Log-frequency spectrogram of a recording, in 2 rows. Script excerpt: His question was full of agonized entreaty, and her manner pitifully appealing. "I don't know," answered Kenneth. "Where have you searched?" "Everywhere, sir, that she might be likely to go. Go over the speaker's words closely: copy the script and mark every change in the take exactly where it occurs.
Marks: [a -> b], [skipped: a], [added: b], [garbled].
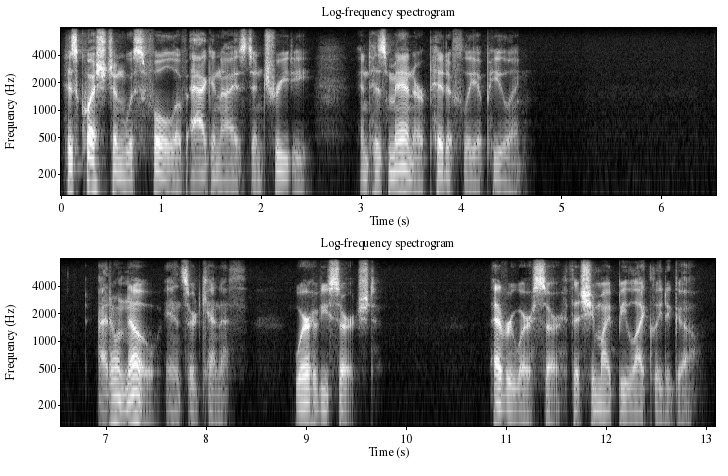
His question was full of agonized entreaty, and [her -> his] manner pitifully appealing. "I don't know," answered Kenneth. "Where have you searched?" "Everywhere, sir, that she might be likely to go.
